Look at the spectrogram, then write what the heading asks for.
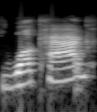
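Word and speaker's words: WCAG: That acronym is frequently pronounced WAG.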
